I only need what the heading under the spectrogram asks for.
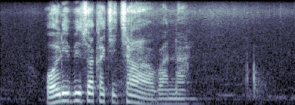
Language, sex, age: Venda, male, 26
